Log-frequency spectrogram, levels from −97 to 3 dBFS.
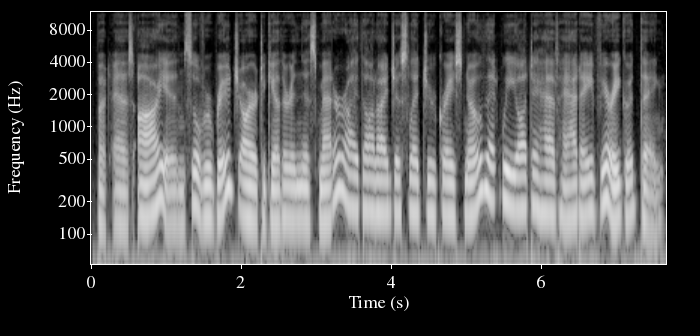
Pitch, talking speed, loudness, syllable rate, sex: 160 Hz, 220 wpm, -16 LUFS, 5.0 syllables/s, female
